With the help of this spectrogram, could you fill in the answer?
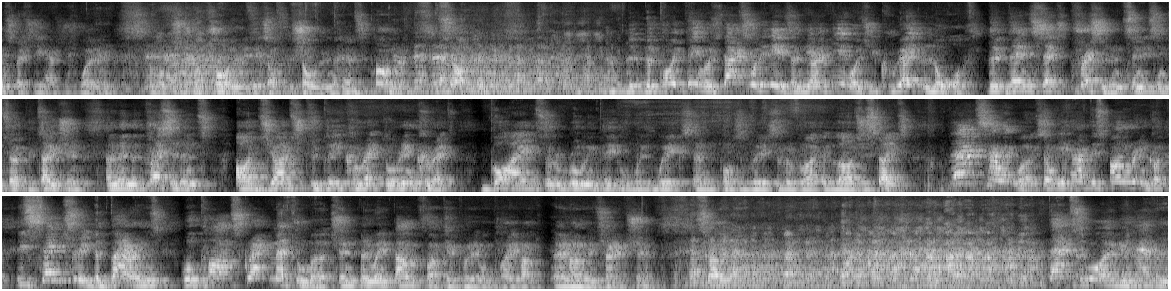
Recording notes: It was recorded on tour at the Darwen Library Theatre, and at King's Place as part of the London Podcast Festival.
